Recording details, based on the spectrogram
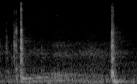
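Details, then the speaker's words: RB26-swapped Nissan S13 with new Haltech ECU, first key-on: two sharp relay clicks about a second apart with no pump hum; fuel pump not priming, suspected because the ECU has no base map loaded. "Key off. Key on. It's clicking, but it's not priming."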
